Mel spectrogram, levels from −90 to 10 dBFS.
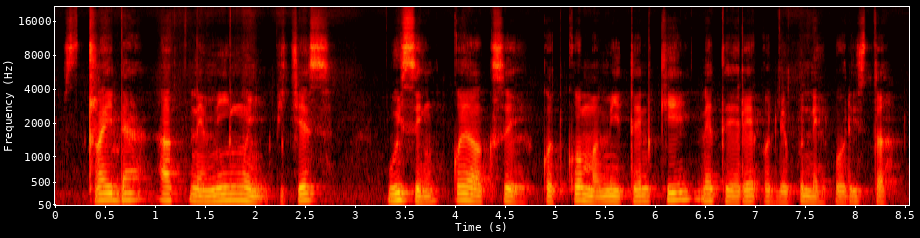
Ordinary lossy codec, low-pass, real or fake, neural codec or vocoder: none; none; fake; codec, 44.1 kHz, 7.8 kbps, Pupu-Codec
